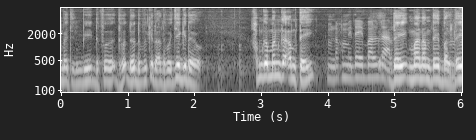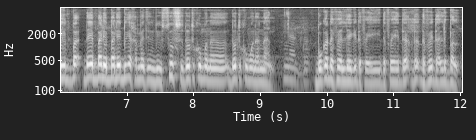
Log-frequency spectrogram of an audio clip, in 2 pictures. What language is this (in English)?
Wolof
